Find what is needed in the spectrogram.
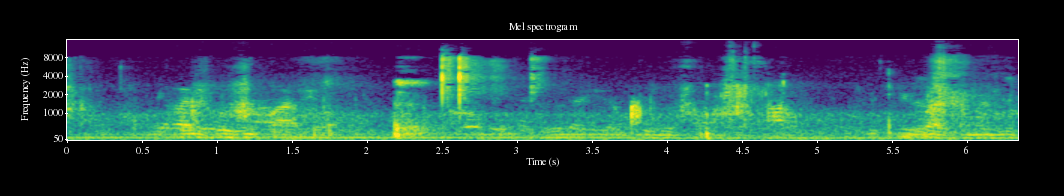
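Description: Faint, distant voices over a low steady hum, with a few sharp clicks a little over two seconds in.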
